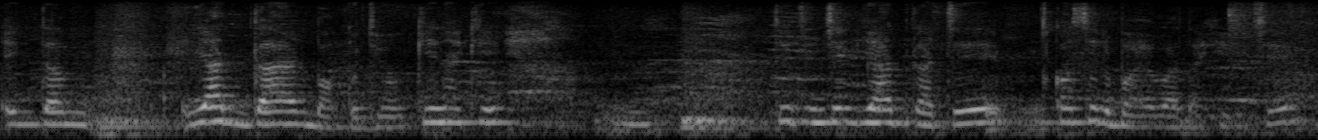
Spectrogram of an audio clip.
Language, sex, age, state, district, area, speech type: Nepali, female, 18-30, West Bengal, Kalimpong, rural, spontaneous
